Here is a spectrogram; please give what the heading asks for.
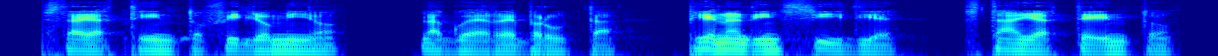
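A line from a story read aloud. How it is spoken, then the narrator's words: Sad anxious mother's whisper. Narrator (Italian): la mamma, col cuore gonfio di tristezza e di presagi non lieti, sicuramente lo aveva baciato sussurrando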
